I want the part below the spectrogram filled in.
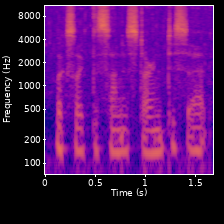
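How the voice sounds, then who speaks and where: A man playing a gentle, affectionate dragon boyfriend in an intimate ASMR roleplay, speaking softly and earnestly with some hesitant rambling. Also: medium pitch, monotone, normal speed, slight background noise, lightly acted, rough recording. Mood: content, reluctant. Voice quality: soft, husky, slightly gravelly, breathy.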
